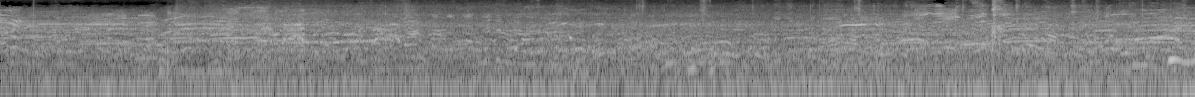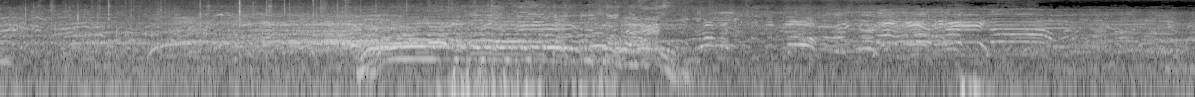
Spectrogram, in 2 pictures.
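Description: A large crowd outdoors chatters and cheers, growing louder for a while.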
